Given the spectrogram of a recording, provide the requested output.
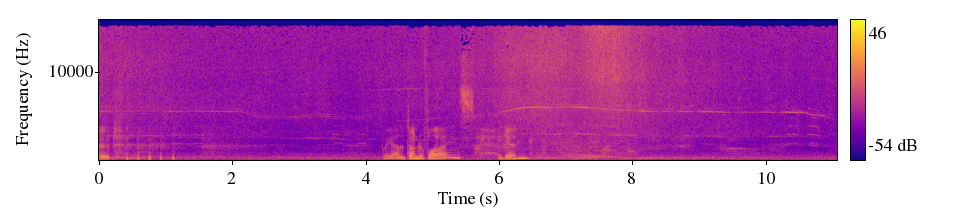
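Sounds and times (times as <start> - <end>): model plane motor whining: 0.0 - 11.0.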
